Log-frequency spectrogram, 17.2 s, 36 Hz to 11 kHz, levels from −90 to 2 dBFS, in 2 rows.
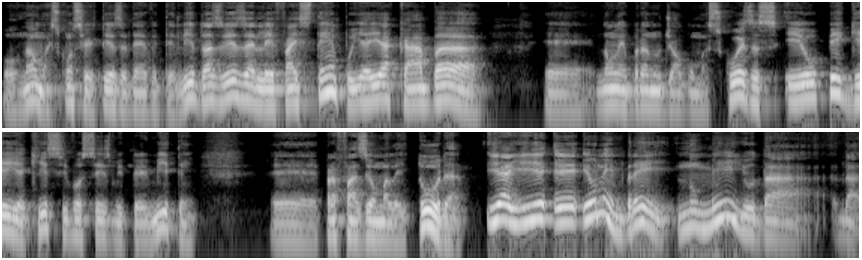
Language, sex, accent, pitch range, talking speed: Portuguese, male, Brazilian, 105-160 Hz, 155 wpm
